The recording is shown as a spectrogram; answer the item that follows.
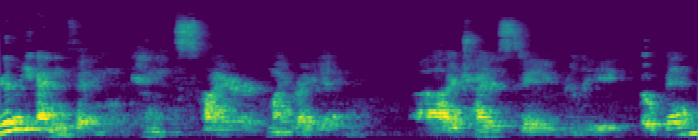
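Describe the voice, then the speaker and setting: The speaker has an American accent and talks at a fairly slow pace, with audible room echo. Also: man. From Western Massachusetts, Amherst. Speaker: poet. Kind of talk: interview. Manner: hesitant with frequent fillers.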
